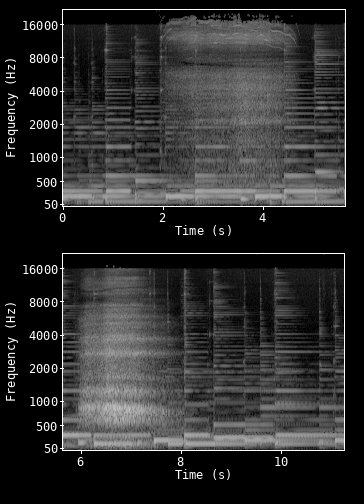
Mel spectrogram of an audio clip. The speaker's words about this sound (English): Then she took another deep dragon breath, in and out.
